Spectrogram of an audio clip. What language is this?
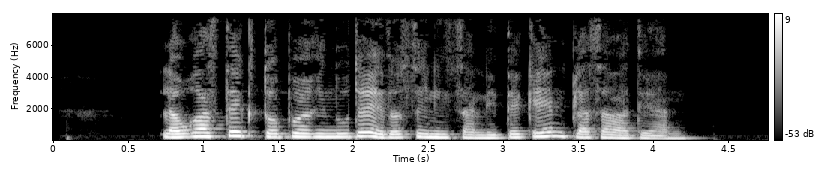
Basque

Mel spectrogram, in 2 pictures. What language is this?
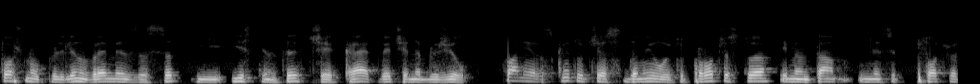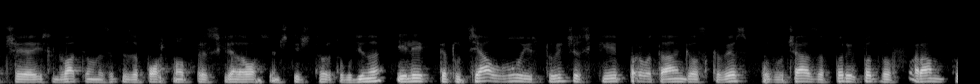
Bulgarian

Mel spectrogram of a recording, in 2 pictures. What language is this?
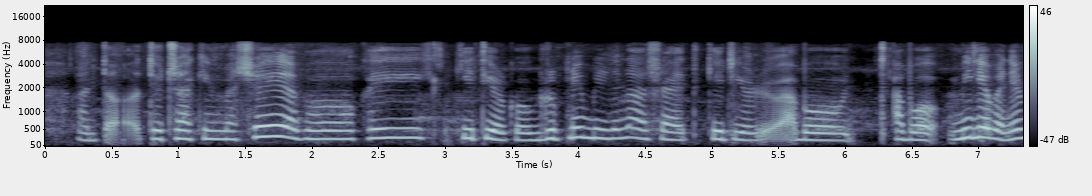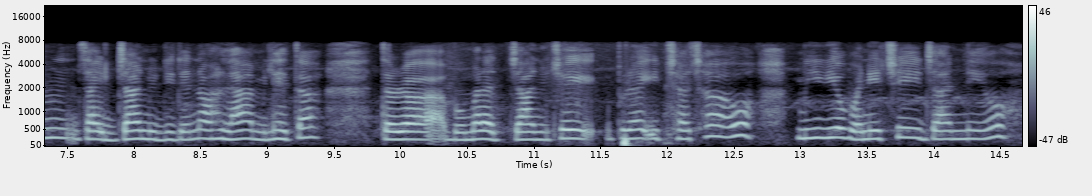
Nepali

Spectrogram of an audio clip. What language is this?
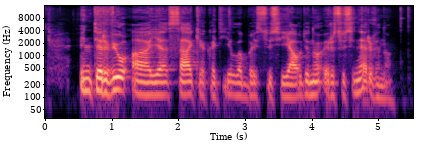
Lithuanian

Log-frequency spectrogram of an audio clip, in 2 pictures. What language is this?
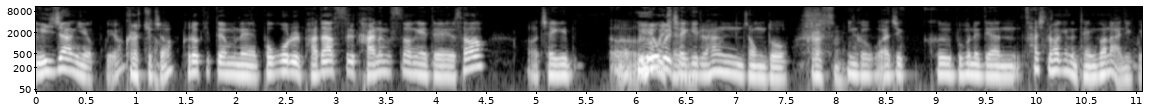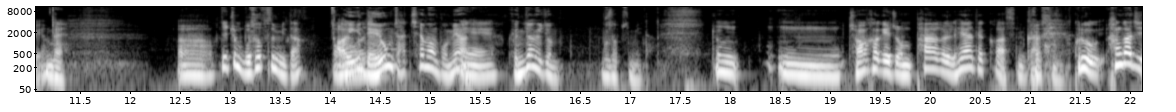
Korean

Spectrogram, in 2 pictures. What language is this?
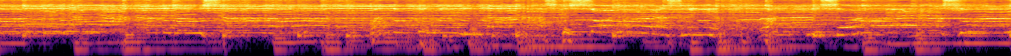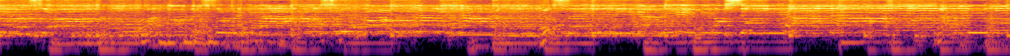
Vietnamese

